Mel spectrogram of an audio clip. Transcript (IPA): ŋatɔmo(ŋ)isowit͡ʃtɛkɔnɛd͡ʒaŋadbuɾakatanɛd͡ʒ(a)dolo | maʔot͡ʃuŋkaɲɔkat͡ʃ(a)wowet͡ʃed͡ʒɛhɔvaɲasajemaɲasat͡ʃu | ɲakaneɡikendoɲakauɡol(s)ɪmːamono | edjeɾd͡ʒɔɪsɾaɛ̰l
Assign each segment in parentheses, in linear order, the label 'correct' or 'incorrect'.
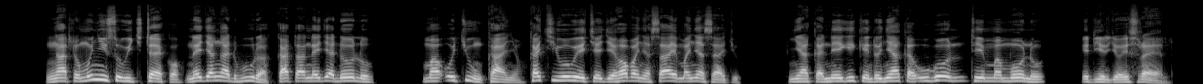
incorrect: ɲ, correct, incorrect: i, incorrect: t

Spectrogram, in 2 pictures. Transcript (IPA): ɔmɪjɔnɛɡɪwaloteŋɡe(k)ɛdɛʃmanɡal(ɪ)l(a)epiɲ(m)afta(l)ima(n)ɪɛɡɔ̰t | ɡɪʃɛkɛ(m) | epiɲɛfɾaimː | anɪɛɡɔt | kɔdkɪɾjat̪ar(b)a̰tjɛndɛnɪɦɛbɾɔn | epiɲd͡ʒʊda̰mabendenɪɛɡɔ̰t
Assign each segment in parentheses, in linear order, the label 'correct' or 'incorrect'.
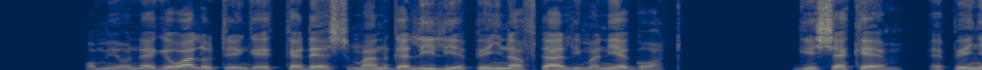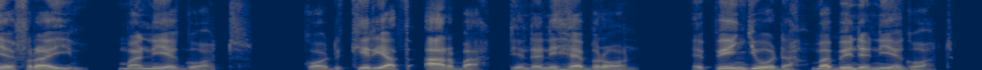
correct, incorrect: i, incorrect: i, incorrect: n, correct, correct, correct, correct

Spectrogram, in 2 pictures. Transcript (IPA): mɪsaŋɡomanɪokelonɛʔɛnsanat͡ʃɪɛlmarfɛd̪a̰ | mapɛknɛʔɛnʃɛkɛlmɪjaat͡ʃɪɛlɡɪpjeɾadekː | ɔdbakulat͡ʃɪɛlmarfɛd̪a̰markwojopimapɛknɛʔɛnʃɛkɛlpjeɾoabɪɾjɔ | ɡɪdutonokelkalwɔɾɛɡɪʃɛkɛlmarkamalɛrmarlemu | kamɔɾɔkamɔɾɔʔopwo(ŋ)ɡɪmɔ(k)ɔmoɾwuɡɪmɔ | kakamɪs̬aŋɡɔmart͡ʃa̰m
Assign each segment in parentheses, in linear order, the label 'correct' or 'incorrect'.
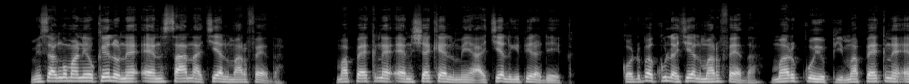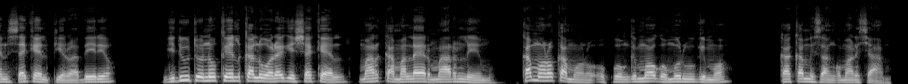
correct, incorrect: ɡ

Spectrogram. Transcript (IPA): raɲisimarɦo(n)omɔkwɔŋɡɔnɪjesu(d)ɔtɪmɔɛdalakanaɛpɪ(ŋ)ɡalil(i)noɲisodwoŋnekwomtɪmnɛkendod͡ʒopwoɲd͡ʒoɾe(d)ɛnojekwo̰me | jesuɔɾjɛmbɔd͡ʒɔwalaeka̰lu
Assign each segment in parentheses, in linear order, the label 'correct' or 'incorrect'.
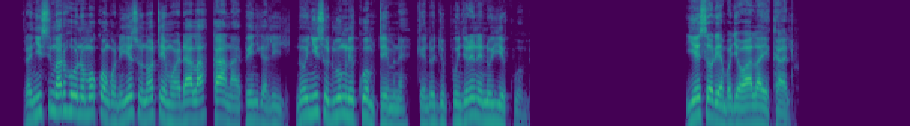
correct, incorrect: n, incorrect: ɲ, correct, incorrect: n

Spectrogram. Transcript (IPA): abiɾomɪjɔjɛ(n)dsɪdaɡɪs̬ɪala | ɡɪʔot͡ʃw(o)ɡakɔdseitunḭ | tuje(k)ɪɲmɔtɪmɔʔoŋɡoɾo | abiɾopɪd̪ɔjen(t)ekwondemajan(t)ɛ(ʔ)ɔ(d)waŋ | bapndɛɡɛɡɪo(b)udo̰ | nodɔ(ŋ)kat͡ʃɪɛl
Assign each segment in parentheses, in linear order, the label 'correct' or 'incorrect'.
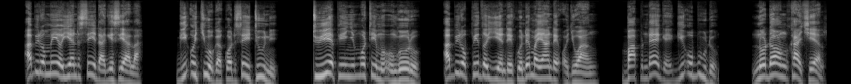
correct, correct, incorrect: p, incorrect: d, incorrect: d, correct, incorrect: d͡ʒ, correct, correct

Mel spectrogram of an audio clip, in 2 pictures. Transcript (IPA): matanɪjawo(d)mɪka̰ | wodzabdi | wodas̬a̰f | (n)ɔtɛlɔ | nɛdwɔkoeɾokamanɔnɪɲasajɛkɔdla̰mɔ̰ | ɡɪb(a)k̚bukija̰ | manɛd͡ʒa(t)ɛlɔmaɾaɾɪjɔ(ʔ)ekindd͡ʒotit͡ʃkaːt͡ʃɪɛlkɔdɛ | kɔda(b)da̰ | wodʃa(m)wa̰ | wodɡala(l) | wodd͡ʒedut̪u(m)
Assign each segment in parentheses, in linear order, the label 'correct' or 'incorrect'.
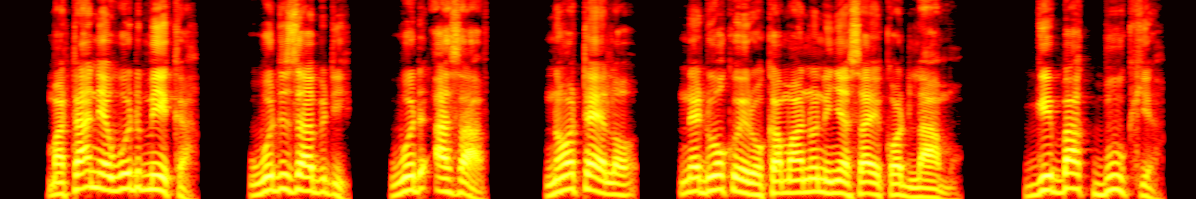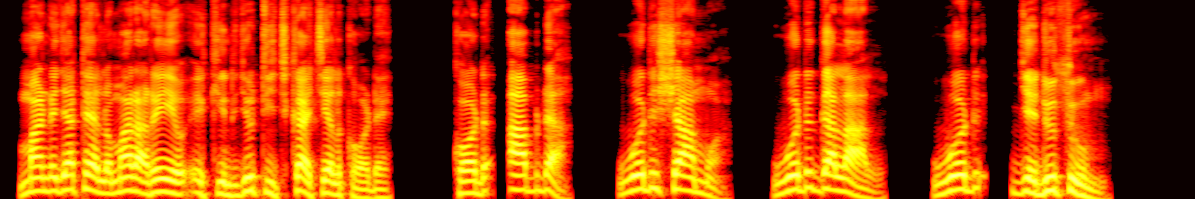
correct, correct, correct, correct, correct, correct, correct, correct, correct

